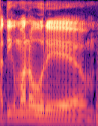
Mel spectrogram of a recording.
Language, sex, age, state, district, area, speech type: Tamil, male, 30-45, Tamil Nadu, Tiruvarur, urban, spontaneous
